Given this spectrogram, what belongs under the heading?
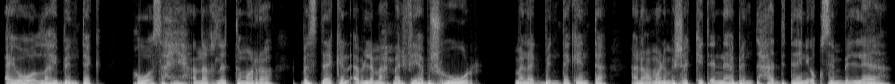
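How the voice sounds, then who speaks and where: A man's voice: fairly low pitch, steady tone, fast, mellow, no room sound, studio quality, natural voice. A man with an Egyptian accent reading the lines of a remorseful, tearful wife in a told story. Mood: insistent. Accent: Egyptian Arabic. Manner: pleading, tearful.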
